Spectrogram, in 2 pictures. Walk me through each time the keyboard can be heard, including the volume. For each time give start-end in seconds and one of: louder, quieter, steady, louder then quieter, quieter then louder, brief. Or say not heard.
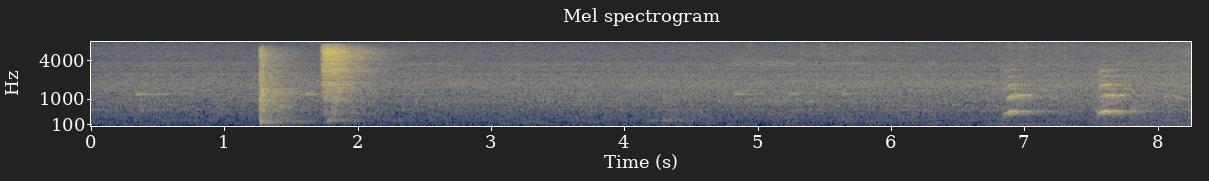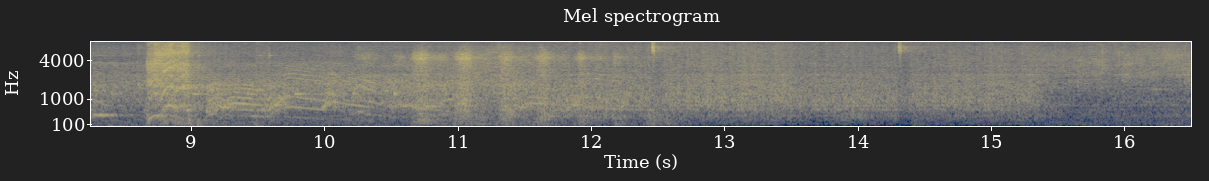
not heard.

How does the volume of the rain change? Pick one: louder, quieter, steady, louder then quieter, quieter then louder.
louder.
